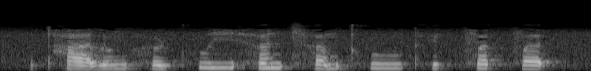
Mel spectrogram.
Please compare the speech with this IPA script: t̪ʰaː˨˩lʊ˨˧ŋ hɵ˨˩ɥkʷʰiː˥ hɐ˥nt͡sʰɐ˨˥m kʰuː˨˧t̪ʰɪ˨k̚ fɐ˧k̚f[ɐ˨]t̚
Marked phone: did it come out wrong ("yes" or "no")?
no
